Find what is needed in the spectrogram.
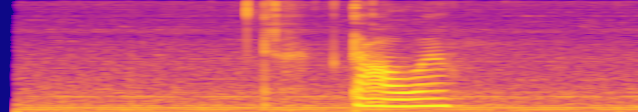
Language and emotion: Russian, neutral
